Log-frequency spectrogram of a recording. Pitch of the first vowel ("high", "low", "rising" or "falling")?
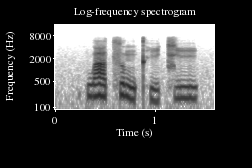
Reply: high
